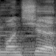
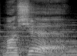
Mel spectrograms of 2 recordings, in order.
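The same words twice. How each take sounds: First: The word is said with an N sound. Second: The word is said without an N sound. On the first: The speaker calls it wrong. "I've been saying Monsieur the entire time" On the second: The speaker calls it right. "I don't pronounce the N in it?"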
